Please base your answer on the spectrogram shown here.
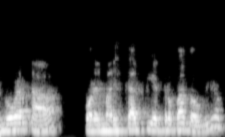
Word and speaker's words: Badoglio: Una parte de Italia, que es gobernada por el mariscal Pietro Badoglio, quien fue, o Badoglio, como se pronuncia en italiano, que fue, digamos, nominado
